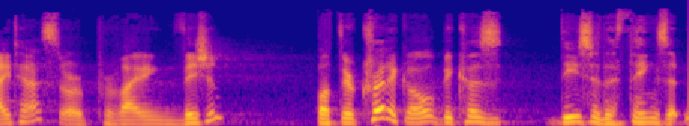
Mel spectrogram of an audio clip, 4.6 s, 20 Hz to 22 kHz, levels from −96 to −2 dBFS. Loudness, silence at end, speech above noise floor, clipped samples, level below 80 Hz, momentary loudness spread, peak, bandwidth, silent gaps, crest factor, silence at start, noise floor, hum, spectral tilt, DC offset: -19 LUFS; 0.05 s; 45 dB; under 0.1%; -60 dBFS; 10 LU; -2 dBFS; 15.5 kHz; none; 18 dB; 0 s; -64 dBFS; none; -5 dB/octave; under 0.1%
